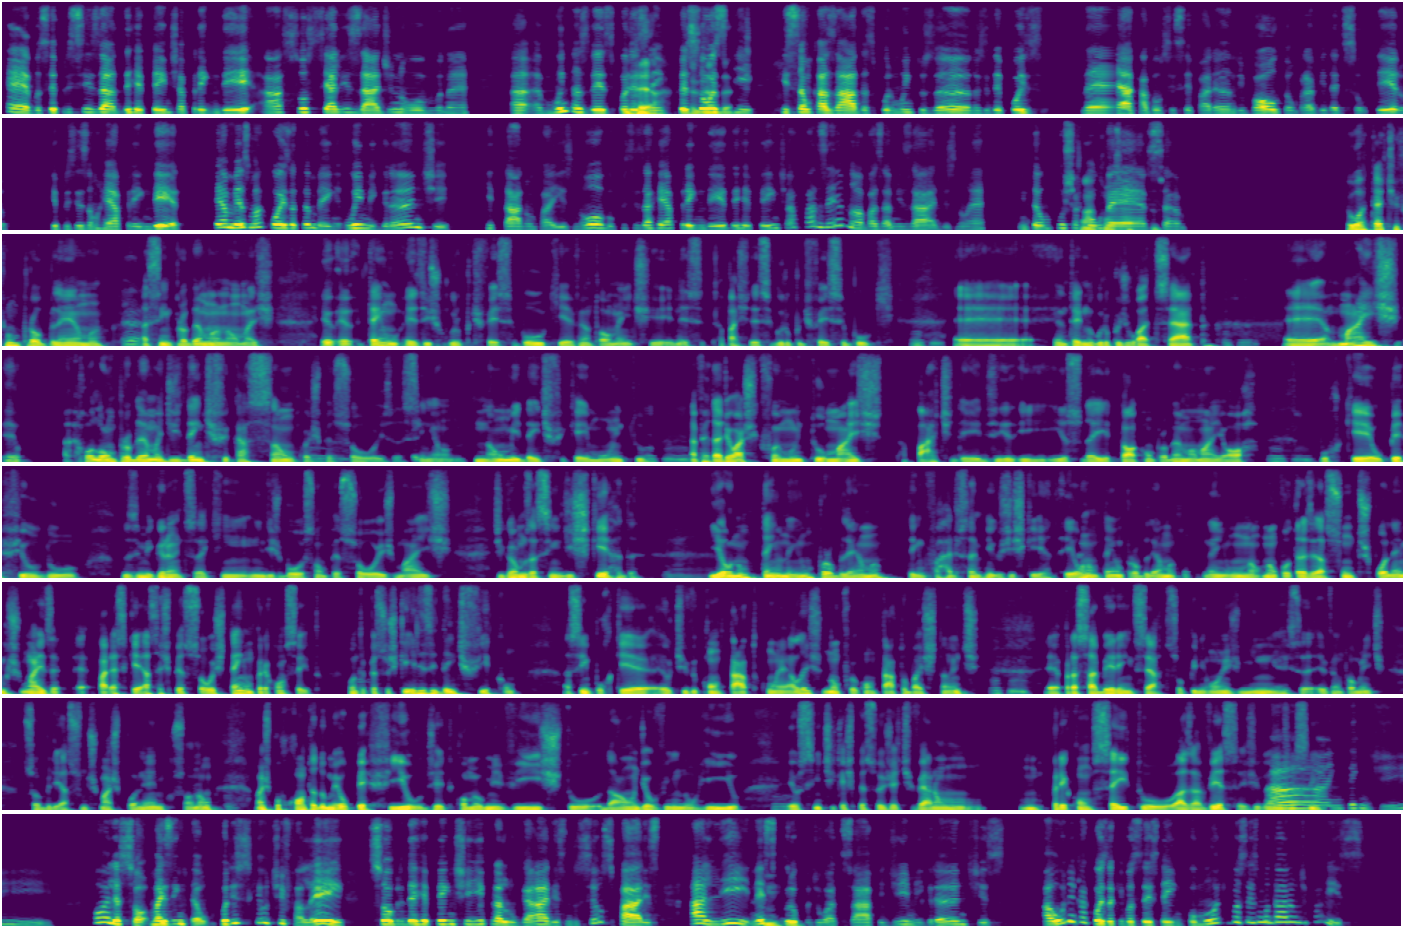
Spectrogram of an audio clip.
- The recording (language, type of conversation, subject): Portuguese, advice, Como fazer novas amizades com uma rotina muito ocupada?
- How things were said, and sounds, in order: unintelligible speech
